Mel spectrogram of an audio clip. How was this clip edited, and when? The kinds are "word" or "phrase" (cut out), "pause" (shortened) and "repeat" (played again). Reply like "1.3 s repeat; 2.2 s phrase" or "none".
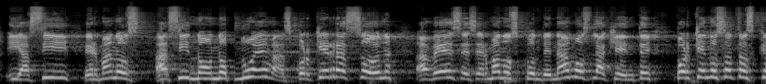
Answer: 1.9 s word; 2.3 s phrase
